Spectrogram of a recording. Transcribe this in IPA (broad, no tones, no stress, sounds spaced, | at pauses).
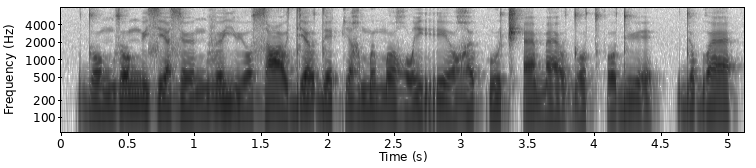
d o ŋ z o ŋ y zʲ ɑ z ø ŋ v ø j y o̯ z ɑ o̯ dʲ ɑ o̯ d e k i ʁ m ɯ m o ʁ w i rʲ e o̯ ʁ e kʷ ɯ t͡ʃʼ æ m æ o̯ d o t͡sʼ o d y e̯ | d ø ɡʷ æ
